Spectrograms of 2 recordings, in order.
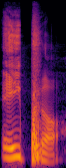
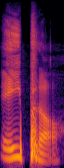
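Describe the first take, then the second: Both takes have the same delivery.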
